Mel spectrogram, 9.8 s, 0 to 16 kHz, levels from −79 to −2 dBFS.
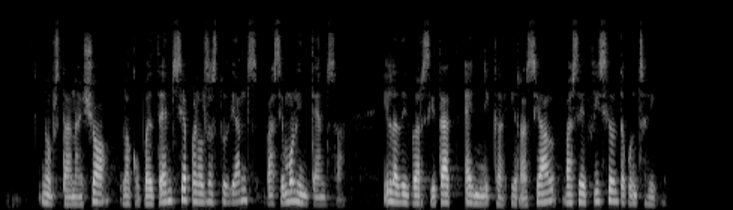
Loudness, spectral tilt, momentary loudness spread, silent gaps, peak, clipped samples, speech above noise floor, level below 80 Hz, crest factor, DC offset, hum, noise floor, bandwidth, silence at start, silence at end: -30 LUFS; -5 dB/octave; 10 LU; none; -8 dBFS; under 0.1%; 51 dB; -76 dBFS; 22 dB; under 0.1%; none; -81 dBFS; 11.5 kHz; 0.55 s; 1.05 s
